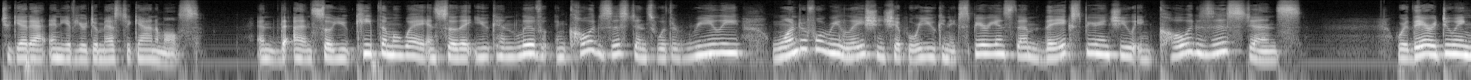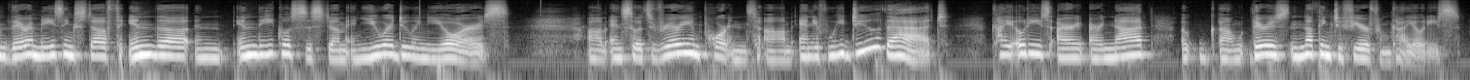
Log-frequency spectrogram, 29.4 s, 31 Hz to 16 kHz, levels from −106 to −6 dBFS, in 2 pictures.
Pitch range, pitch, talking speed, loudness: 170-230 Hz, 195 Hz, 165 wpm, -18 LUFS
